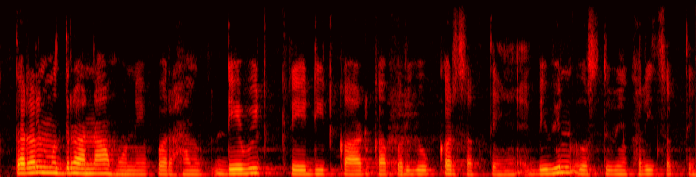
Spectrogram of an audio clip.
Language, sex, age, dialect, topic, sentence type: Hindi, female, 31-35, Awadhi Bundeli, banking, statement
